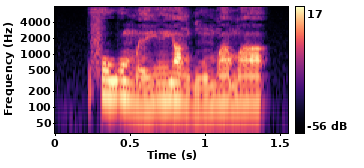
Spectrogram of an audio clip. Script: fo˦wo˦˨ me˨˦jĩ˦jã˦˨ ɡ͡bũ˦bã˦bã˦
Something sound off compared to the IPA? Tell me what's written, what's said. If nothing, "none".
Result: ũ˦ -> ũ˨˦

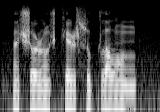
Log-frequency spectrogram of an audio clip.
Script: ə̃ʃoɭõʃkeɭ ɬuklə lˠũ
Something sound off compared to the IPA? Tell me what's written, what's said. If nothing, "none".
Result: none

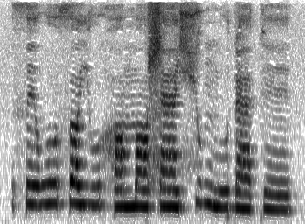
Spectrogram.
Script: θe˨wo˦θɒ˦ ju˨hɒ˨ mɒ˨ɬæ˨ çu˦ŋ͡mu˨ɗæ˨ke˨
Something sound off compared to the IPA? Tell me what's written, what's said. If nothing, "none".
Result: none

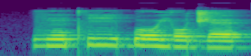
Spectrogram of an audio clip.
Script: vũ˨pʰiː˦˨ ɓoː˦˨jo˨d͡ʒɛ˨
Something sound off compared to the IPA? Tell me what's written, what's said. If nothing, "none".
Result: none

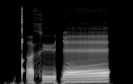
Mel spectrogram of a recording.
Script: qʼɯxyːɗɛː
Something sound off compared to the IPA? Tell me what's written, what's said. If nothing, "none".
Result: none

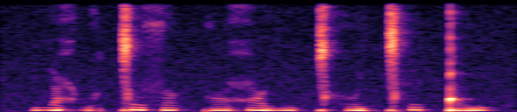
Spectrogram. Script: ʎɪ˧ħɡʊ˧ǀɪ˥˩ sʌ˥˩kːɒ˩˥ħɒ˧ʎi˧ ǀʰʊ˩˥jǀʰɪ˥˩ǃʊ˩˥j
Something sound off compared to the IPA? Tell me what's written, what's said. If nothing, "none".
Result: none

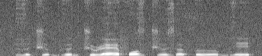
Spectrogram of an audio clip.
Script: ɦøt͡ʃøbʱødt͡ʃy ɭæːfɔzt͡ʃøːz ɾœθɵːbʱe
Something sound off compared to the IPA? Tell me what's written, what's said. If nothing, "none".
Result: none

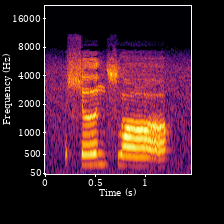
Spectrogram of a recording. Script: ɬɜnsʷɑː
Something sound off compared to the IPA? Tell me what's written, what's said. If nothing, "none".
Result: none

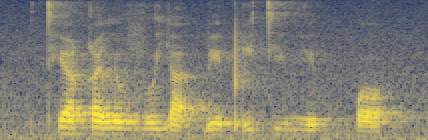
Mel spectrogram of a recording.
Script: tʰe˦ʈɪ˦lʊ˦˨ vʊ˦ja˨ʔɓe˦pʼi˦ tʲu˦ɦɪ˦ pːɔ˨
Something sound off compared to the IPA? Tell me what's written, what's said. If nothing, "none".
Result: ʈ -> q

